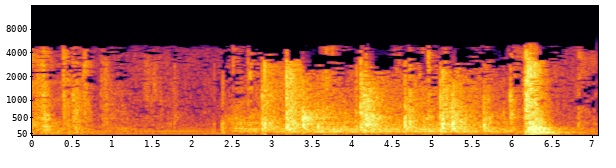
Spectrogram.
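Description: Heavy, evenly spaced footsteps thud across a hard floor, then halt with a louder final thump beside a door, distinct with no talking.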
